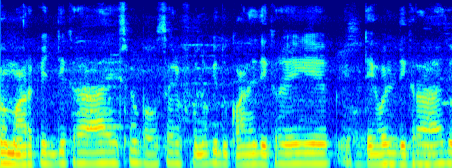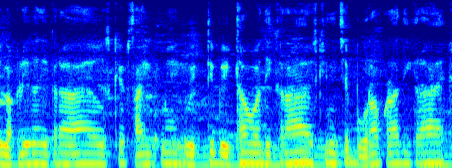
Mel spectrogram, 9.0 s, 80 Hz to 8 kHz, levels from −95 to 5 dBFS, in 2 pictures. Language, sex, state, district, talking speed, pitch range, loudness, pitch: Hindi, male, Bihar, Jahanabad, 270 wpm, 130-140 Hz, -33 LUFS, 135 Hz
